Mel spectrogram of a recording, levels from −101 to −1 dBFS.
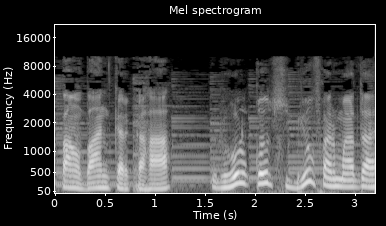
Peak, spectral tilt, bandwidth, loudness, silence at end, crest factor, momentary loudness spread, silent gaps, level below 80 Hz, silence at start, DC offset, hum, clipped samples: -2 dBFS; -8 dB/octave; 10 kHz; -19 LUFS; 0 s; 16 dB; 6 LU; none; -48 dBFS; 0 s; under 0.1%; none; under 0.1%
